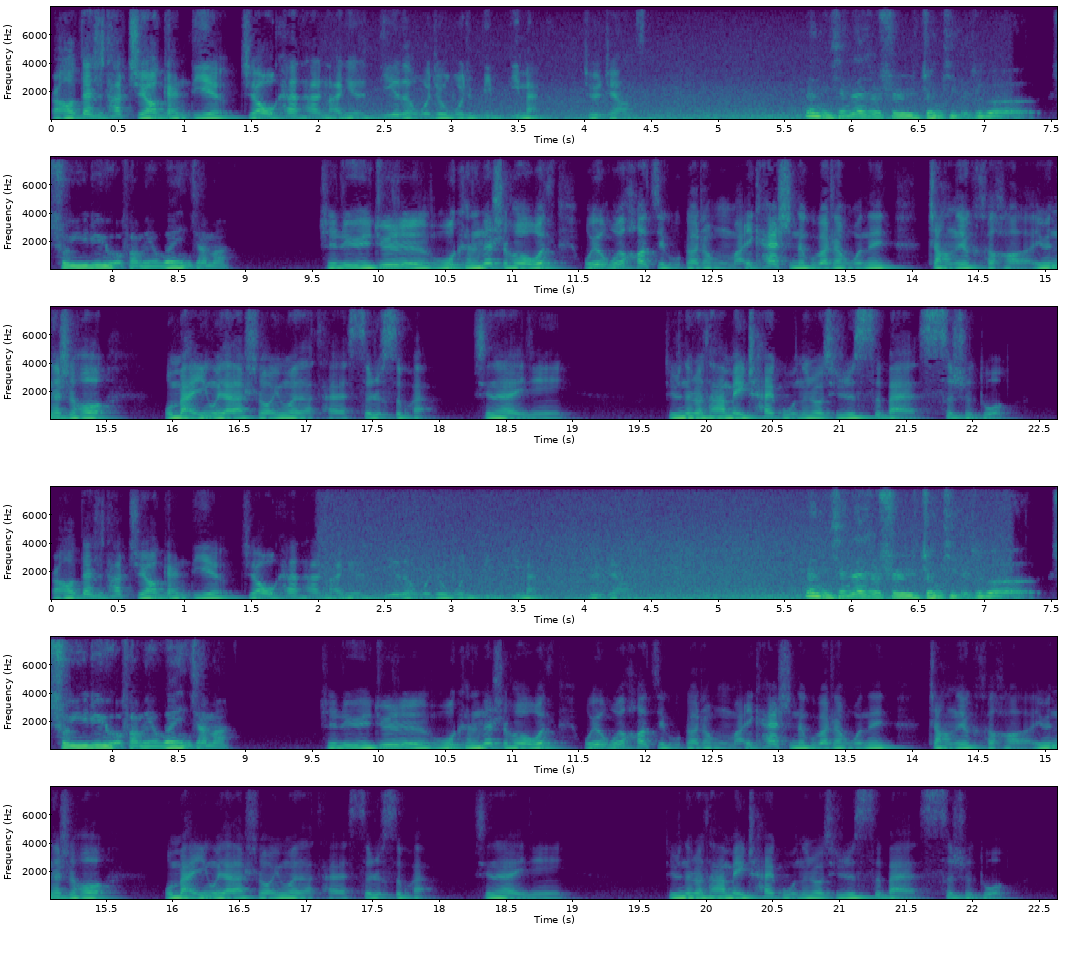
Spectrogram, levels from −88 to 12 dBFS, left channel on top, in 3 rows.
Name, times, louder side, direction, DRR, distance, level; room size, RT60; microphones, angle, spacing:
voice 1, 0.0-4.4 9.6-15.6 15.9-17.9 18.3-18.9 19.7-22.2, left 2 dB, 65° left, 1.7 m, -28 dB
Ocean, 2.0-7.2, right 2 dB, 55° right, 1.2 m, -38 dB
voice 2, 5.7-8.9, right 2 dB, 30° right, 0.6 m, -22 dB
head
